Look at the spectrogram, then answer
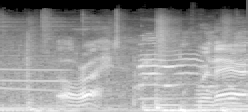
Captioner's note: yelling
